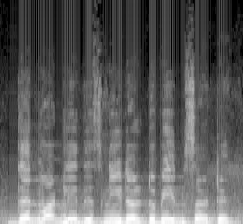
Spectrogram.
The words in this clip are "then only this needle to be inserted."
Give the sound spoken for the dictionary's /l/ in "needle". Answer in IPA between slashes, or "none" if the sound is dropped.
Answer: /l/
